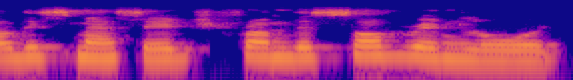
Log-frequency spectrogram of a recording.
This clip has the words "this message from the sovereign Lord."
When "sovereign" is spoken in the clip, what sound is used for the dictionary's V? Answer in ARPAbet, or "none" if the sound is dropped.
V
